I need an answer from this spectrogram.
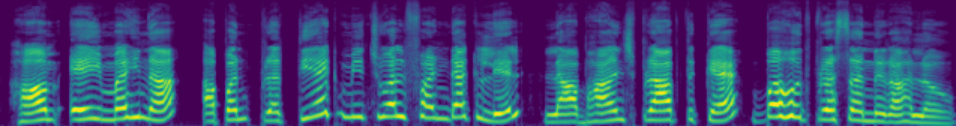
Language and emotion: Maithili, happy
